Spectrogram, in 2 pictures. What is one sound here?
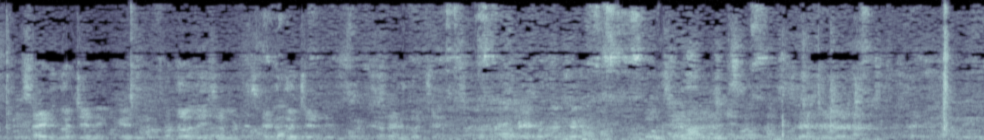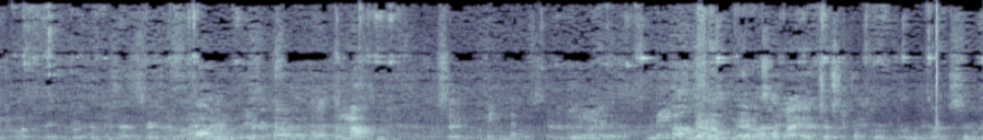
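Several women talk over one another close by.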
